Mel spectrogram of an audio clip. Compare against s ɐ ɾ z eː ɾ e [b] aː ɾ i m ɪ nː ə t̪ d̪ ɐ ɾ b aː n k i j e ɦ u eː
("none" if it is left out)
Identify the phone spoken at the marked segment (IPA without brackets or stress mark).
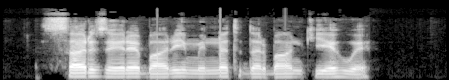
b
